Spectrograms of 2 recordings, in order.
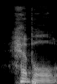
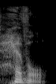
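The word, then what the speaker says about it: הבל: The word itself is hebel or hevel. The B sound in Hebrew often makes a V sound. And so it's usually pronounced, it's hevel.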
